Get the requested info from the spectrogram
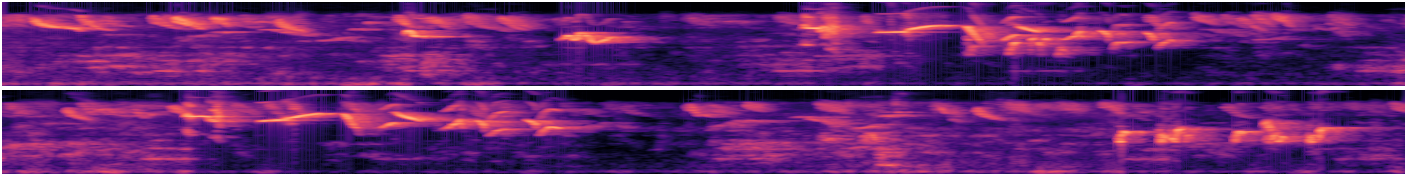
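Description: Several songbirds chirping and calling together: a steady stream of rapid high chirps, with louder clear whistled downslurred notes about four and eight seconds in and a quick run of repeated notes near the end.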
